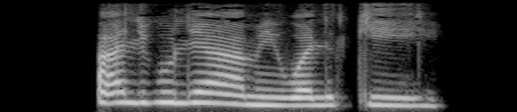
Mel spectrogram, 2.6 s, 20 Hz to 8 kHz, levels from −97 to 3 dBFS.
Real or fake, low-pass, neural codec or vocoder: real; 7.2 kHz; none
